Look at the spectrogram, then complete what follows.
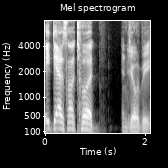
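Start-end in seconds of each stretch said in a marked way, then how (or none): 0.0-1.0 put-on Boston accent, higher. Retelling how a child talked: imitating a Boston accent. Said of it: "talk like a Bo-, Boston accent".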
